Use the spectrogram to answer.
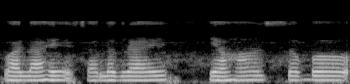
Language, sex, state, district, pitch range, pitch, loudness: Hindi, female, Gujarat, Gandhinagar, 195-200 Hz, 195 Hz, -17 LUFS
